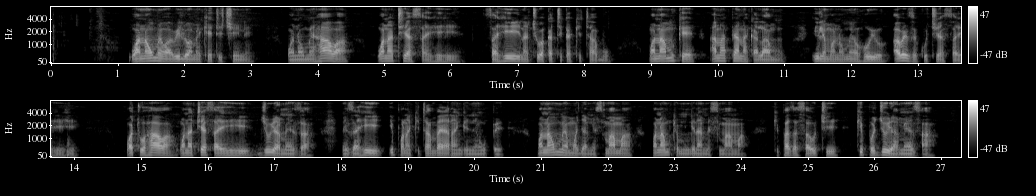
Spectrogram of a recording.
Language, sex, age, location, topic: Swahili, male, 18-24, Kisumu, government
